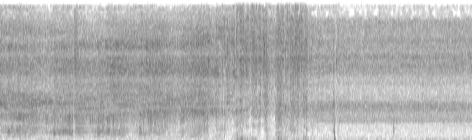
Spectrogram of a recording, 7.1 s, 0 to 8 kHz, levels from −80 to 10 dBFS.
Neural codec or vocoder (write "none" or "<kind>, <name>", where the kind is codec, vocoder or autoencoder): vocoder, BigVGAN v2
